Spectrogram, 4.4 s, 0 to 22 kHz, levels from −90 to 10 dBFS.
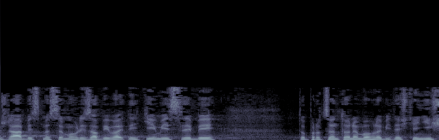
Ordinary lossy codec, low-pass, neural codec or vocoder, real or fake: MP3, 32 kbps; 10.8 kHz; none; real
